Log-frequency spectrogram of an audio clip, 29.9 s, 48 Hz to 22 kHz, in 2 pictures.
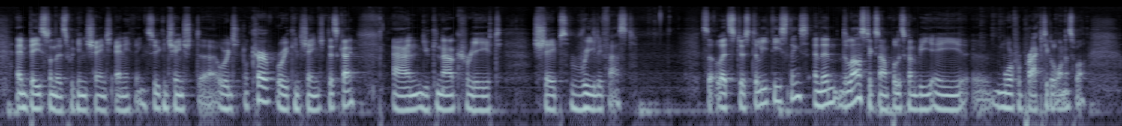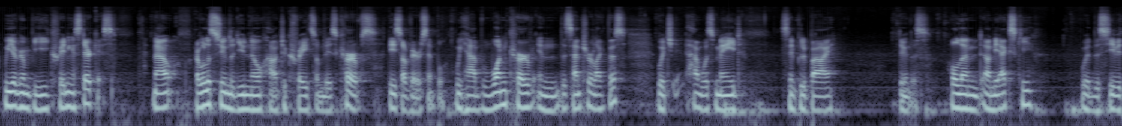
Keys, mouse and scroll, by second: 10.3 Delete, 11.6 shift+h, 12.3 scroll down 1, 12.6 scroll, 12.7 alt+click, 13.2 alt+right click, 13.5 alt+middle click, 17.5 alt+click, 20.9 alt+click, 23.9-24.5 scroll down 1, 24.5 space, 27.2 x, 29.2 ctrl+z.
